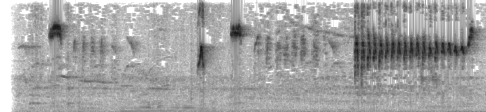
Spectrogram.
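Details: Brown-throated sunbird, a fighter bird, played to provoke birds into singing: scattered sharp high chips, then a fast, thin, high-pitched trill of about fourteen even pulses lasting over a second, over a low steady hum.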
